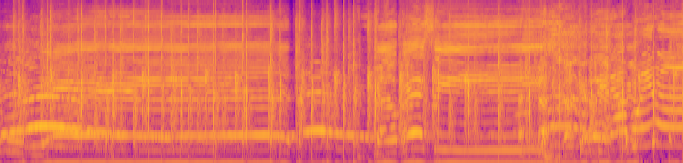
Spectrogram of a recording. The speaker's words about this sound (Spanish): So que, gente, para no alargar esta mierda más nada y presentarlos como ellos se merecen, recibamos con un aplauso más grande que no sé quién.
